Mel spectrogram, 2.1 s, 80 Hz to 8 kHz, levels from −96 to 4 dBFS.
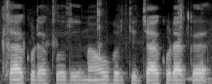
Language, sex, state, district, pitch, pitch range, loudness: Kannada, male, Karnataka, Dharwad, 120 Hz, 115-120 Hz, -25 LUFS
